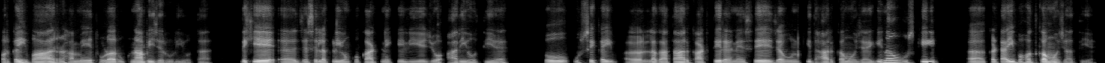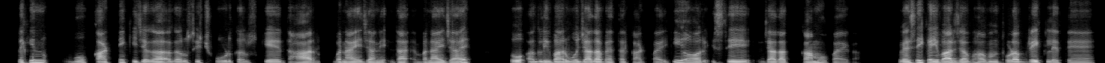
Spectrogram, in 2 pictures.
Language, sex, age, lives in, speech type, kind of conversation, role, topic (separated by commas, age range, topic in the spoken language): Hindi, male, 25-29, India, conversation, podcast, guest, जब आपको प्रेरणा की कमी या रचनात्मक अवरोध महसूस होता है, तो आप उससे उबरने के लिए क्या करते हैं?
